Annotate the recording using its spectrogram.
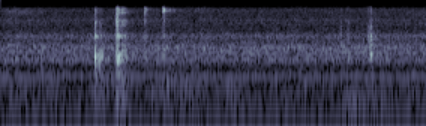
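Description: Computer mouse clicks: a quick run of sharp clicks about half a second in and a single click near the end.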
